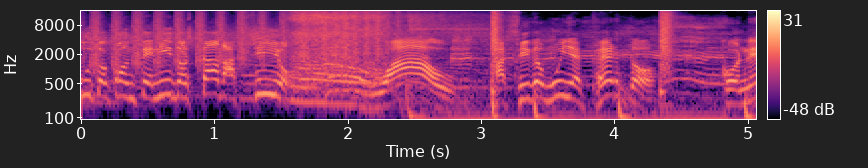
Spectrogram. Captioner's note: snortings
